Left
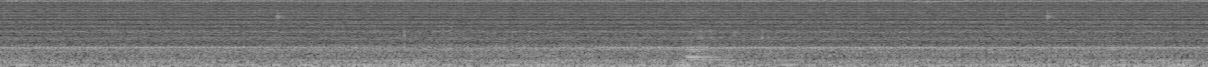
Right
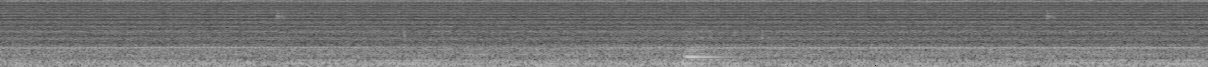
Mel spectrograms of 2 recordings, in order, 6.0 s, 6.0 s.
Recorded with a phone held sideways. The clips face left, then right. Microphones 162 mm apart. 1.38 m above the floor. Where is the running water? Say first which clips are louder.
Right 2 dB; 60° right (ahead or behind), 1.4 m.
